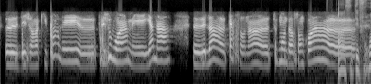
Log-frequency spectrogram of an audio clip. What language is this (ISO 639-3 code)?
fra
